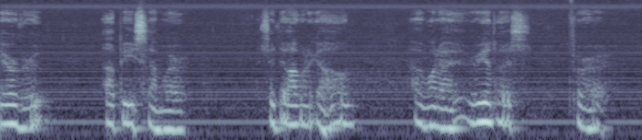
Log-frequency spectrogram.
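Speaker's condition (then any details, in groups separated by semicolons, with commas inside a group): Parkinson's disease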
